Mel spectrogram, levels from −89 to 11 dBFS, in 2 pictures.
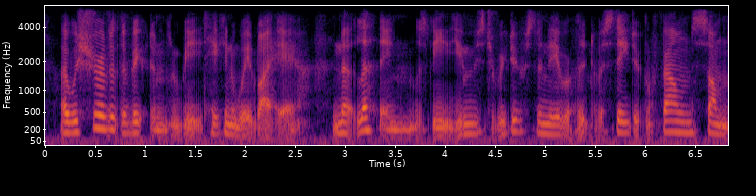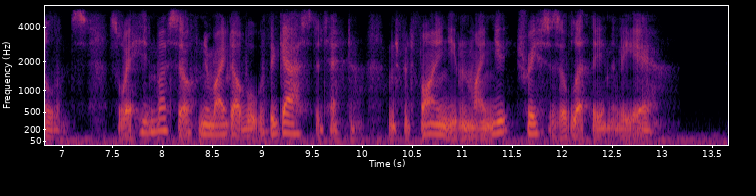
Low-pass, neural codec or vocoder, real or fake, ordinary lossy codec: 5.4 kHz; autoencoder, 22.05 kHz, a latent of 192 numbers a frame, VITS, trained on many speakers; fake; Opus, 32 kbps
